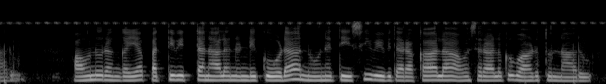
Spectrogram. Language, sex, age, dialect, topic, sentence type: Telugu, female, 31-35, Telangana, agriculture, statement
